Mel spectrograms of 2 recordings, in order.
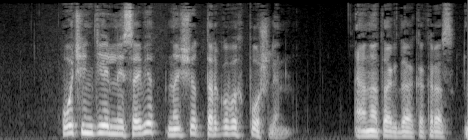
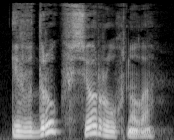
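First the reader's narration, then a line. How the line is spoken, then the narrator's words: Sad. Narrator (Russian): сказала Айвика печально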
